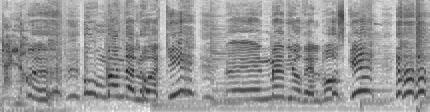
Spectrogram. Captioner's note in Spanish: Nerviosamente; Risa nerviosa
